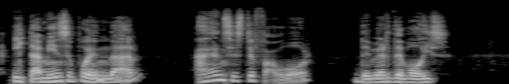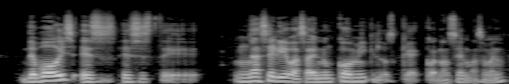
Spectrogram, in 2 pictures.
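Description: Animated swearing Mexican man. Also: mid-range voice, gravelly. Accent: Mexican Spanish. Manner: animated, swearing, jumps from quiet asides to loud outbursts. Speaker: podcast host. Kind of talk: casual podcast chat.

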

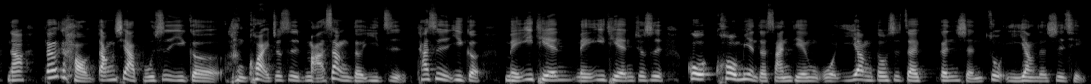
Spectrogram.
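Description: A woman giving a personal testimony at a church service, telling her story in an animated way and acting out the dialogue she quotes. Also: lowish voice, moderate pace, few pauses, dry recording, studio quality. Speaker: church member sharing a testimony.

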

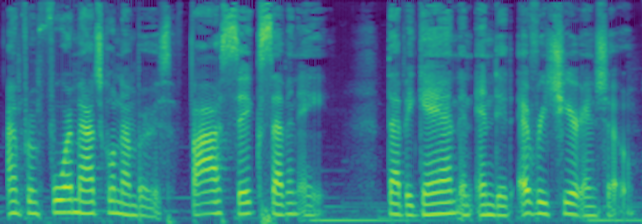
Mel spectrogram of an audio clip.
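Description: A young woman from Texas performing a rhythmic, expressive spoken-word poem. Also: fairly low pitch. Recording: soft music behind voice.

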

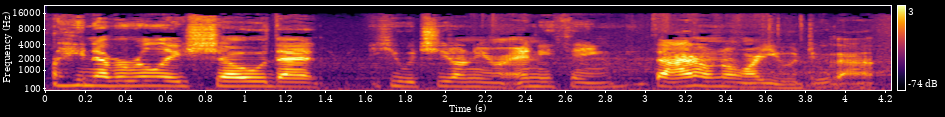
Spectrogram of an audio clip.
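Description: A woman's voice: on the low side, fairly even intonation, quick pace, a bit bright, a little hiss or hum. A young woman co-hosting a casual chat, frank and emphatic in her opinions. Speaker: co-host.

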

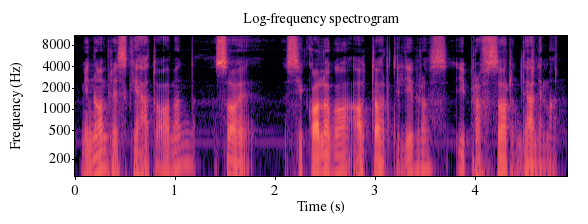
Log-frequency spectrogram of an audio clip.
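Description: Male podcast host, native German with German accent, very low gravelly voice, careful scripted delivery. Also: lively intonation, normal speed, darkish tone.

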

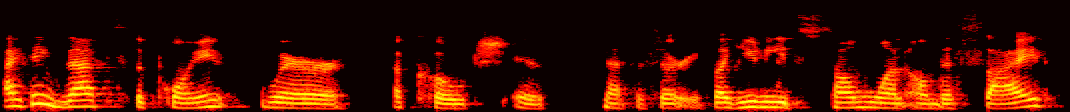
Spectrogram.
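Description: A young woman, a guest athlete chatting casually and telling an animated story with acted-out dialogue. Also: lowish voice, takes it slowly, husky, lo-fi sound. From Sweden. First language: Swedish. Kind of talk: casual chat.

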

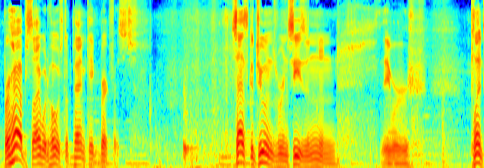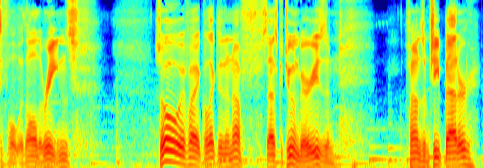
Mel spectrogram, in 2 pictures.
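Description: A man narrating a wry first-person story in a dry, deadpan way, with long drawn-out pauses. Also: fairly low pitch.

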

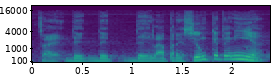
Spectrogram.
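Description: A middle-aged man with a Puerto Rican accent, telling lively stories as a wrestling booker in an interview, acting out voices and laughing often. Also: mid-range voice, normal speed. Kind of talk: animated storytelling interview. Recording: long reverb in the room.

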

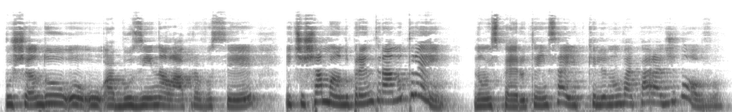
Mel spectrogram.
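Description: A Brazilian woman with a high voice speaks into a phone held close during a live stream. She talks in a chatty, persuasive way, answering viewer comments and sprinkling her speech with fillers. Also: expressive, brisk, hardly any pauses. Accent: Brazilian Portuguese. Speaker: live-stream host, detox coach.

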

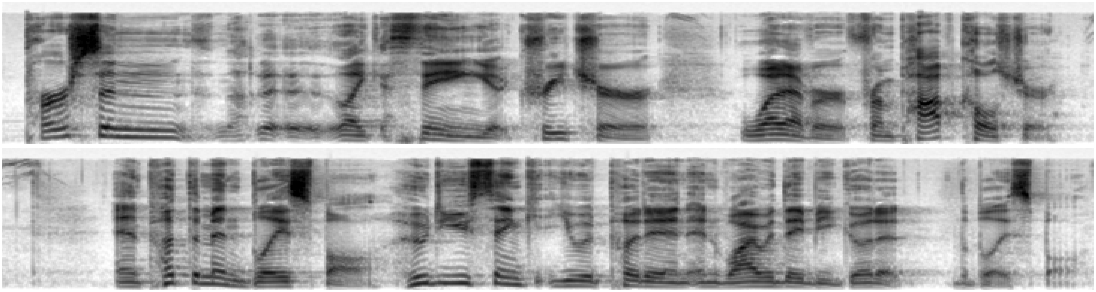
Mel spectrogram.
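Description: A man co-hosting a laid-back podcast, chatting in a bright, forward tone. His pitch moves a lot as he explains things. He wanders through his points with lots of fillers and restarts. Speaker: podcast co-host. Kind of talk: casual podcast chat.

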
